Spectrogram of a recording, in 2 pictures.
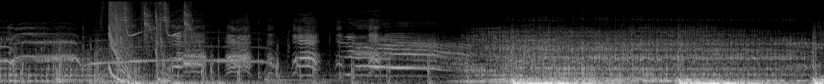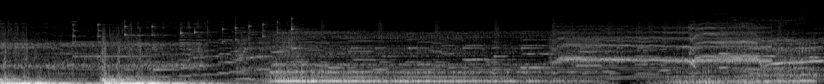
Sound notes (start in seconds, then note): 4.4 yelling; 6.3 growling; 13.3 screaming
